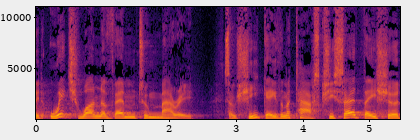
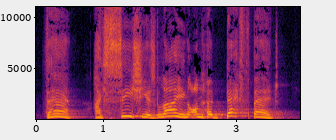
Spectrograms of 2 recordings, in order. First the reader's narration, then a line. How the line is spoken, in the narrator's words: Cried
